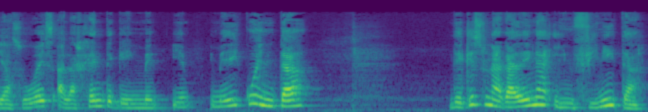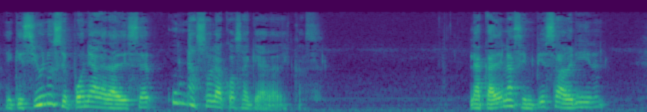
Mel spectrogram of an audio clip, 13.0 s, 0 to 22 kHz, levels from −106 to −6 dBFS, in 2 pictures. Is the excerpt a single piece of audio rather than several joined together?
yes; 0 cuts

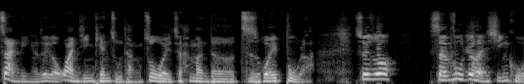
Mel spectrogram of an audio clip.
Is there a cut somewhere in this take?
no; 0 cuts

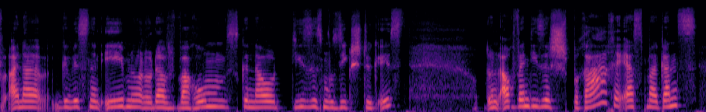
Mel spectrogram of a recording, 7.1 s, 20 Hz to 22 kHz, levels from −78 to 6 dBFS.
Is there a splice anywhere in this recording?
yes; 1 cut; at 4.8 s

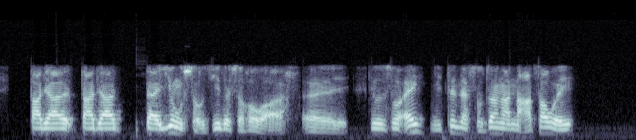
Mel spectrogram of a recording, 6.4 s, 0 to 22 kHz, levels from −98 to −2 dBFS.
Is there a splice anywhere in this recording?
yes; 2 cuts; at 3.7 s, 5.3 s

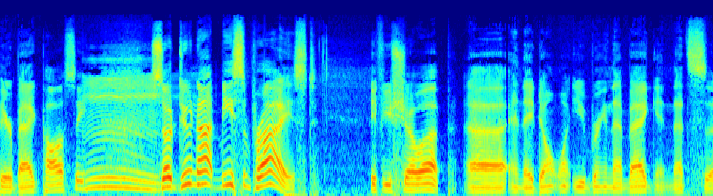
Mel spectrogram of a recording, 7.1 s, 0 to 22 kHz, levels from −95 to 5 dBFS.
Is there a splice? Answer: no; 0 cuts

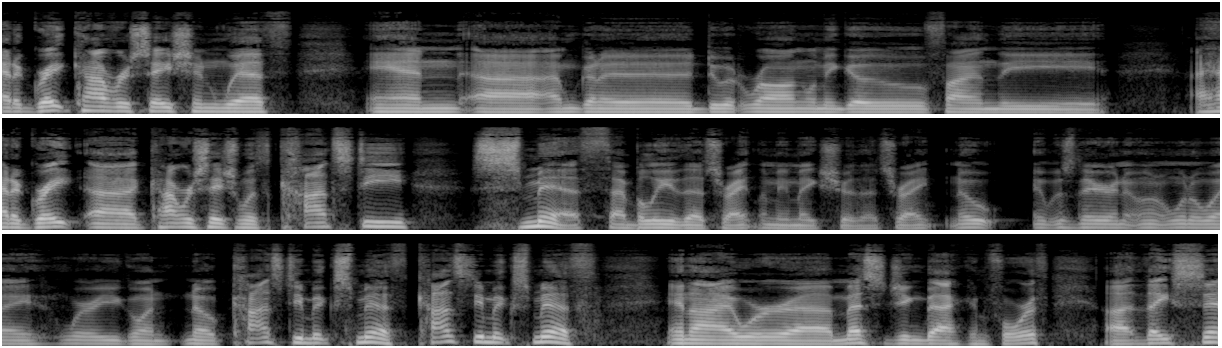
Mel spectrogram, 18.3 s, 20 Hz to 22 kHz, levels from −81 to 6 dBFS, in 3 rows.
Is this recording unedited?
yes; 0 cuts

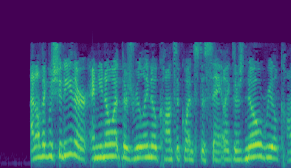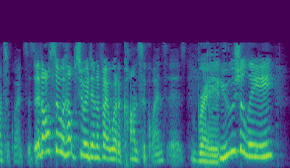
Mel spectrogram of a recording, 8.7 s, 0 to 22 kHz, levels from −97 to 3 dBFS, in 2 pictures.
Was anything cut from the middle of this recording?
no; 0 cuts

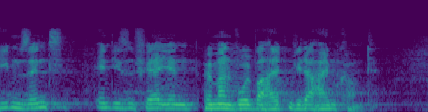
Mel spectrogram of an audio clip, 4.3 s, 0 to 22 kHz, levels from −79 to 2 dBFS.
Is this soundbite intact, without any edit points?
no; 1 cut; at 1.9 s

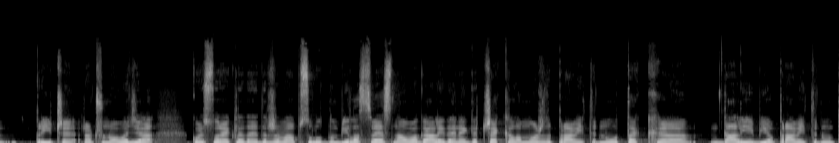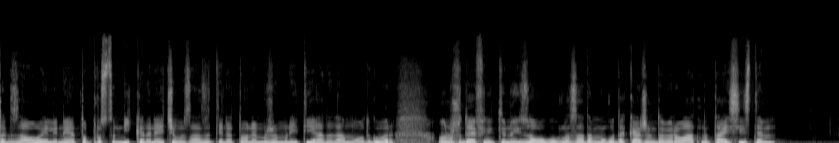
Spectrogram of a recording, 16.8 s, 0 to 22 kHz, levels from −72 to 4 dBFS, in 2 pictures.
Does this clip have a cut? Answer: no; 0 cuts

